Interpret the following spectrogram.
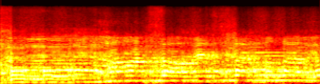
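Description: Live metal band on stage, loud held pitched tones with a man's voice shouting or singing over them.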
